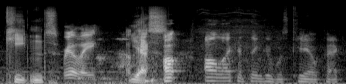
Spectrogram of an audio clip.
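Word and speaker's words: Keoghtom's: Yeah, it's called Kaotorn's ointment. I think it's Keaton. Holmes. No, it's pronounced Keaton's with a long E. Keaton's.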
